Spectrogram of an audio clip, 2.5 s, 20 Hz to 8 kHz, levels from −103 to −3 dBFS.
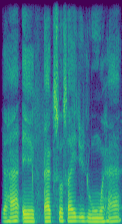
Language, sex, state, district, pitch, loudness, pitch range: Hindi, male, Uttar Pradesh, Saharanpur, 135 Hz, -18 LUFS, 130-140 Hz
